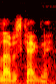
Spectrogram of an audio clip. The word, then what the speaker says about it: Labuschagne: Yes, I have to think to pronounce it Labuskagny.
